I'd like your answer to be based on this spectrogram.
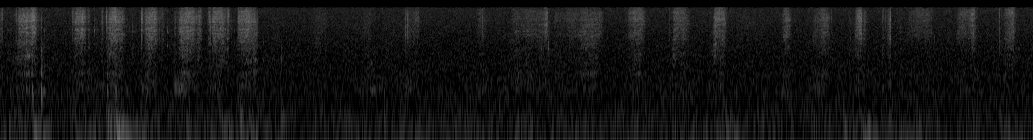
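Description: A flat paint brush strokes and rubs the leather upper and sole edge of a hollow black and red painted leather Dr. Martens derby shoe held by hand. Soft, dry brushing swishes come in short bright bursts over a low, quiet rumble, with the strongest strokes near the start.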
